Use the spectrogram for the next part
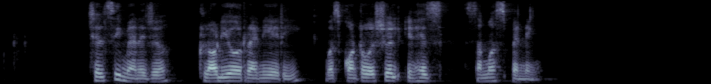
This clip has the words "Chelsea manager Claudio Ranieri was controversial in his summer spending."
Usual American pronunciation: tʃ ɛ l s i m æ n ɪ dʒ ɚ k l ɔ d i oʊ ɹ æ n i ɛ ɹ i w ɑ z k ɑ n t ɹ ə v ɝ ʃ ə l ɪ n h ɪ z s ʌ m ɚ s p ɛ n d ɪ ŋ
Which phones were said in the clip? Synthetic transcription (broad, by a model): tʃ ɛ l s i m æ n ɪ dʒ ɚ k l ɔ d i oʊ ɹ æ n i ɛ ɹ i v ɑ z k ɑ n t ɹ ə v ɝ ʃ ə l ɪ n h ɪ z s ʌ m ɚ s p ɛ n d ɪ ŋ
